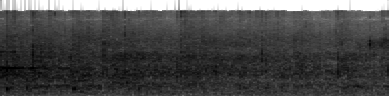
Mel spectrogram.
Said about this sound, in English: give a round of applause for Lindsey Vonn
